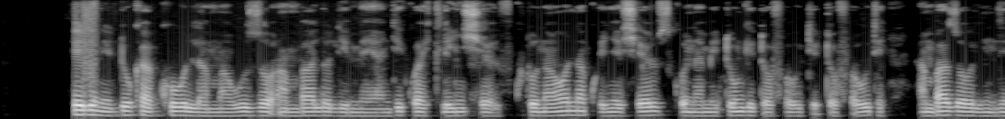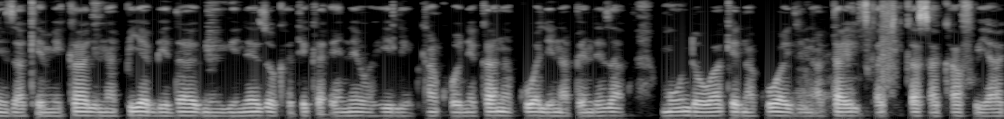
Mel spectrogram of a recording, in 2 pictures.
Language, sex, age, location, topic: Swahili, male, 18-24, Nairobi, finance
